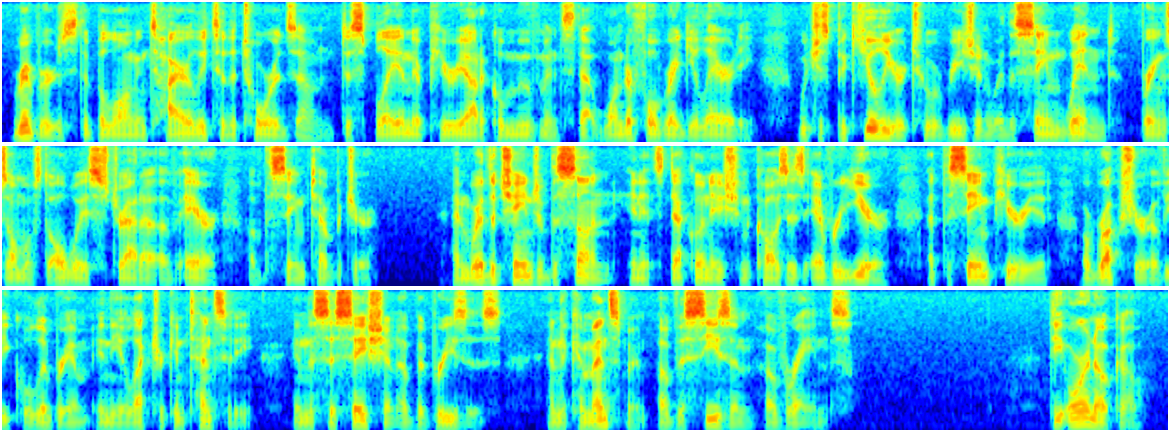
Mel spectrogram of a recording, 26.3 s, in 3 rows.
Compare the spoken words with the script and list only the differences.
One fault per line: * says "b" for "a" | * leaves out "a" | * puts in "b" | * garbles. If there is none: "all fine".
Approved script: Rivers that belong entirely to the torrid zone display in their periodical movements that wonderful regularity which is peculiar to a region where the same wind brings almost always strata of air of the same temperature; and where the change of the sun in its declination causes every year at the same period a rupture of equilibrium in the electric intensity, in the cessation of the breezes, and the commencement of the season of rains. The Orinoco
all fine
